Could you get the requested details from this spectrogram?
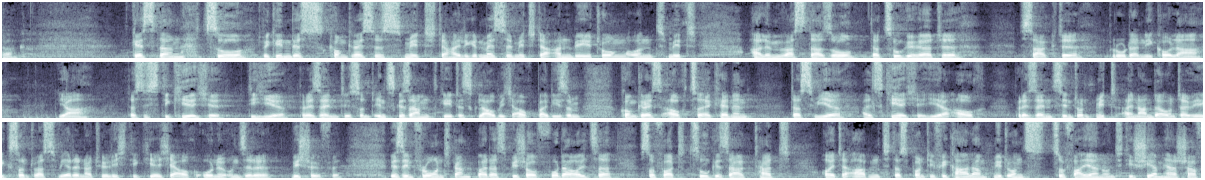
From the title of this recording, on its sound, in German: Kongress Aschaffenburg - Vortrag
